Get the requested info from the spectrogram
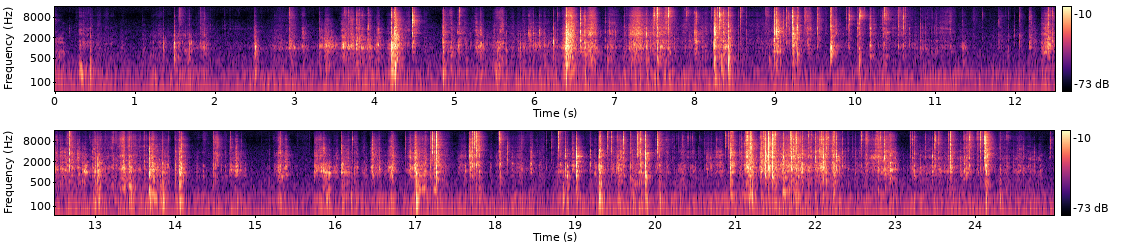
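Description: Cardboard and paper packaging being handled: irregular rustling, crinkling and small taps, busiest around six to ten seconds in and again near the end.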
